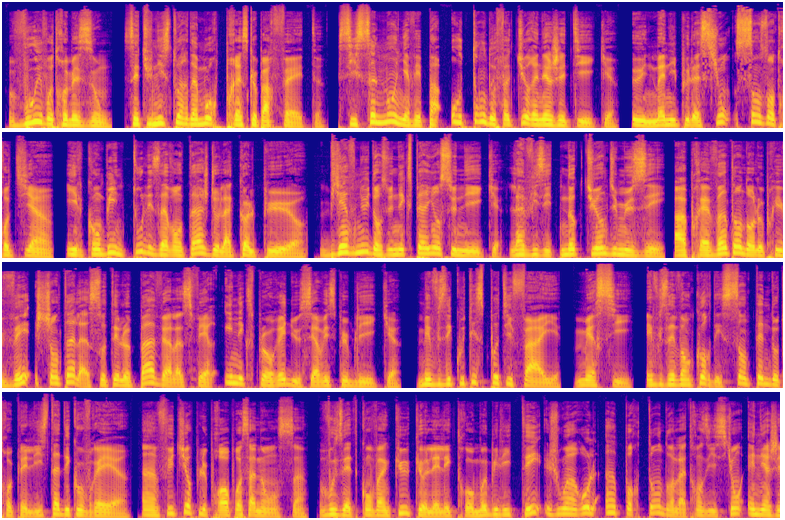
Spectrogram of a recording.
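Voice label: French, Corporate; GoLocalise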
